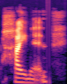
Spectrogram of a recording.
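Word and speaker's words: Hynen: code and you just enter my name Heinen and um hinan is spelled h y NE n it's all one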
